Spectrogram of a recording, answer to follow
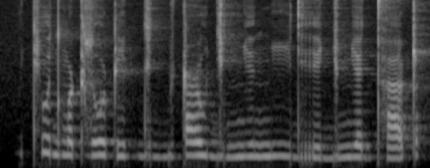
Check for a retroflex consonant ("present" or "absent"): present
